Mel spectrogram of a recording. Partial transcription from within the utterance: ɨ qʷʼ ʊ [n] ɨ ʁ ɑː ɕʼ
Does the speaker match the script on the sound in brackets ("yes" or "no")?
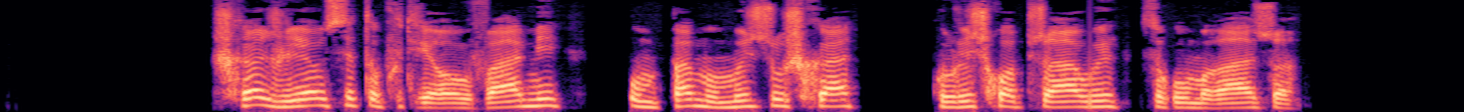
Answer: no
